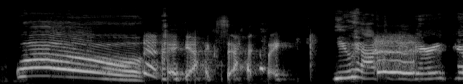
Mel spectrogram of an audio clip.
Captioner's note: laughs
